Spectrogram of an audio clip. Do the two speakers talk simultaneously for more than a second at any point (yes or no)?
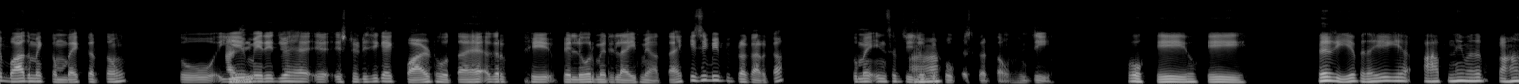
no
